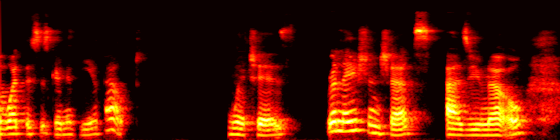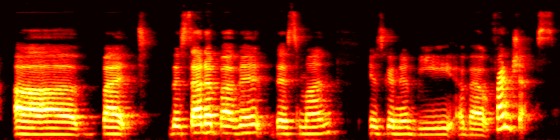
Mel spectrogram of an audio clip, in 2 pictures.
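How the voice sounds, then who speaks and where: A young adult woman from Ireland co-hosting a podcast in casual chat, laughing often and pausing with fillers. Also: medium pitch, a little mellow. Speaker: podcast co-host.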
